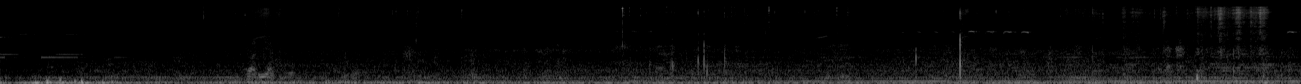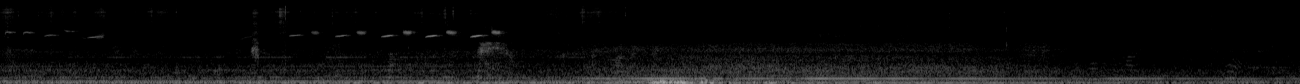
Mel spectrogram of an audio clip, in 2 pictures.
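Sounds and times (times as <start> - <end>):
small birds chirping: 0.0 - 19.3
steady low rumble: 0.0 - 26.0.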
